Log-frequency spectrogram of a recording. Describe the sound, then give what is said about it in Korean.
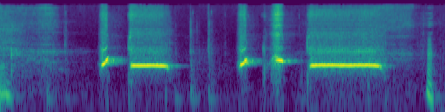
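Korean entertainer Nam Chang-hee imitates a cuckoo as a party trick, an encore, with a clear, whistle-like two-note call, a short rising note followed by a longer held lower tone, repeated twice with brief pauses between. “개인기 뻐꾸기 네.”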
